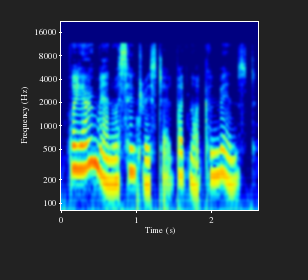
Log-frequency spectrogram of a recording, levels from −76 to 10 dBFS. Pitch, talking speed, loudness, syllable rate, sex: 225 Hz, 180 wpm, -18 LUFS, 5.4 syllables/s, female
